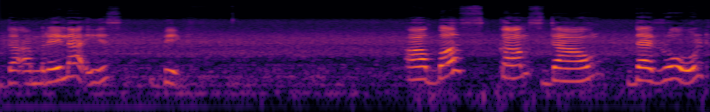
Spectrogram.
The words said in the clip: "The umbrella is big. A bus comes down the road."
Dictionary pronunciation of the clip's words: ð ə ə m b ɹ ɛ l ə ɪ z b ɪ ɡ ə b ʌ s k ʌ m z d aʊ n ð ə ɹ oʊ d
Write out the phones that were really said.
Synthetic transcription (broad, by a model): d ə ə m ɹ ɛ l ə ɪ z b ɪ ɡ ə b ʌ s k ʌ m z d aʊ n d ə ɹ oʊ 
